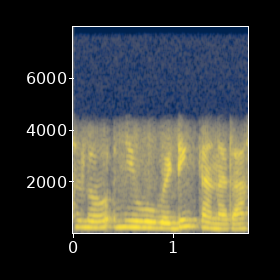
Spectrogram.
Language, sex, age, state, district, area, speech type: Kannada, female, 18-30, Karnataka, Mandya, rural, conversation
